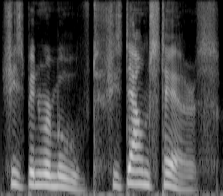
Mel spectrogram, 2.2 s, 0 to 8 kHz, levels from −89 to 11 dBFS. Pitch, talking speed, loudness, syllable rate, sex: 145 Hz, 135 wpm, -17 LUFS, 3.9 syllables/s, male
